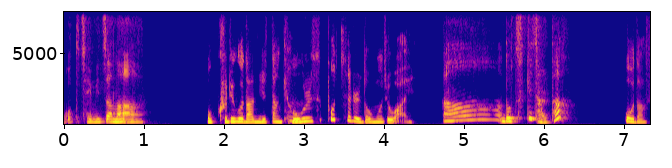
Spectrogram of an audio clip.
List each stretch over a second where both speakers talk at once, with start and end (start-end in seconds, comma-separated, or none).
none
